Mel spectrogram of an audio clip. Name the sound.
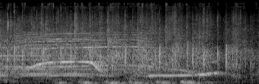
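crowd applause and cheering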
